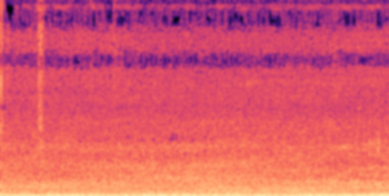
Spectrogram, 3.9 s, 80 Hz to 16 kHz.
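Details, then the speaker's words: 2016 Lennox 3-ton air-conditioner condenser at a hotel, with a nice compressor sound and good airflow: steady low hum with an even drone and no rattles or knocks. Normal running. "2016 3-ton. Also looking good. So has a nice compressor sound. Really good airflow."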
